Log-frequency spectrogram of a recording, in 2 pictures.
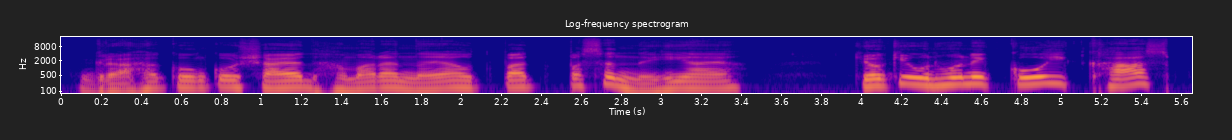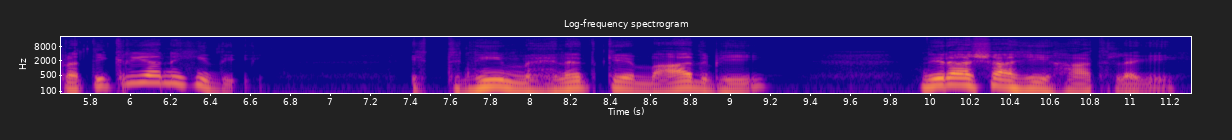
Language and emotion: Hindi, sad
